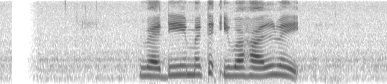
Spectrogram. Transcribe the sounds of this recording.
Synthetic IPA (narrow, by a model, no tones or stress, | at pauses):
ʋæɖiːməʈəʔiʋaɦalʋej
